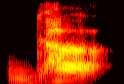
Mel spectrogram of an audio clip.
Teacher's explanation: It is not the, it is dha. Air has to come out, it is Mahapran.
